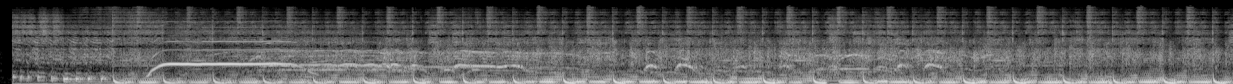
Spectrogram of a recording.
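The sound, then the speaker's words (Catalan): A crowd applauds loudly and steadily for about twelve seconds, with dense overlapping claps, scattered cheers and a few whistles rising above the noise. “He sentit aquests aplaudiments!”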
